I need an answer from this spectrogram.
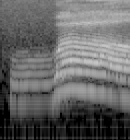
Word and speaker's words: world: Because we have, listen, we have the R and the L, and you have got to say them, okay?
